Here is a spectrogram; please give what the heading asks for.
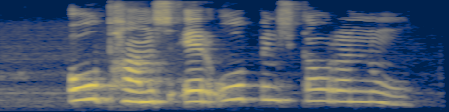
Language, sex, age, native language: Icelandic, male, 11, Icelandic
